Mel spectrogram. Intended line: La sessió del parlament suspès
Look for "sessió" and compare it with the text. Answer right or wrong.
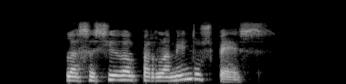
right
